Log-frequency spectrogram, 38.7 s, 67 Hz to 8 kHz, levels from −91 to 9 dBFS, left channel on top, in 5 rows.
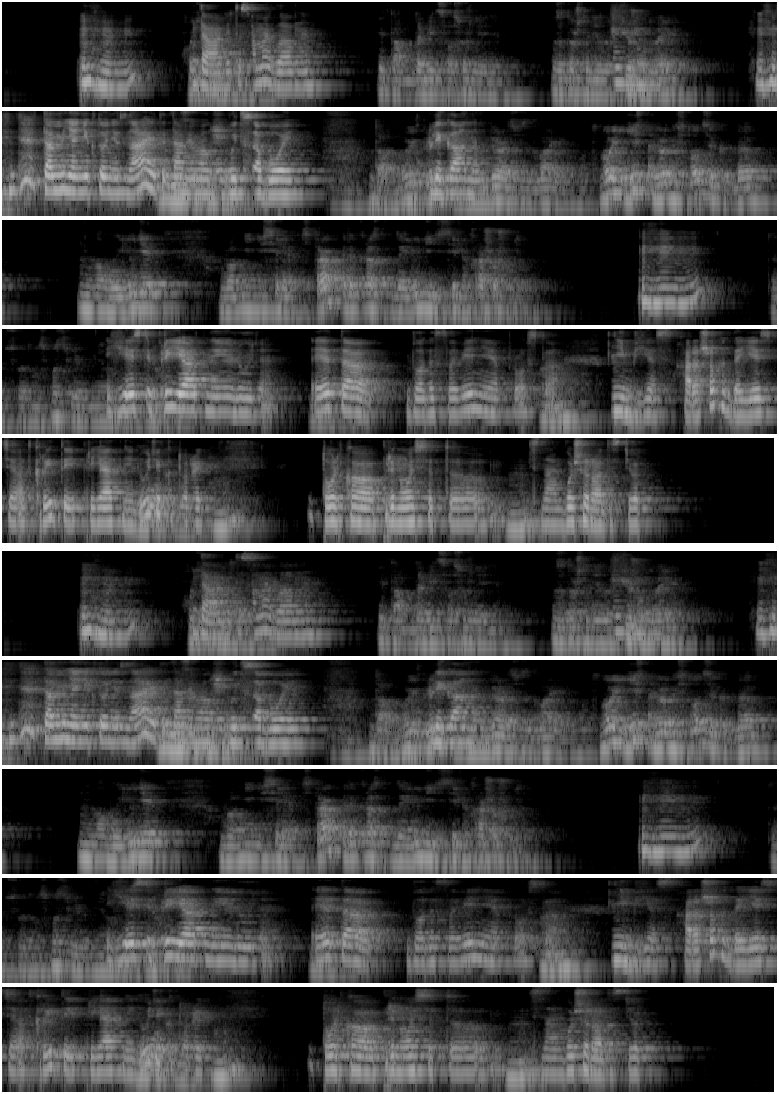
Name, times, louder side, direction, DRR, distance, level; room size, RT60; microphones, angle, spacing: voice 1, 0.8-1.3 2.0-3.1 6.1-6.5 7.5-10.7 12.0-12.6 21.9-22.5 24.3-25.9 26.4-26.9 27.3-28.8 29.3-32.5 32.9-33.0 34.2-37.4, left 5 dB, 80° left, 7 dB, 0.6 m, -34 dB
voice 2, 1.8-2.5 3.7-5.0 5.5-6.7 9.3-9.9 11.0-15.3 16.2-17.0 17.3-20.7 23.2-24.8 26.3-26.5 28.6-28.9 32.3-33.3 36.0-36.3, left 1 dB, 30° left, -3 dB, 3.1 m, -43 dB
12.5 x 4.5 x 5.8 m, 0.83 s
head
